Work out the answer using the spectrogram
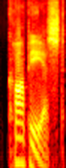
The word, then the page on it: copyist: American English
